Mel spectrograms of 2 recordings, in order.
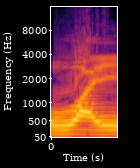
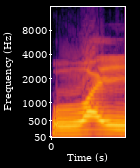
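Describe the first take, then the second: No difference in how they are said.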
